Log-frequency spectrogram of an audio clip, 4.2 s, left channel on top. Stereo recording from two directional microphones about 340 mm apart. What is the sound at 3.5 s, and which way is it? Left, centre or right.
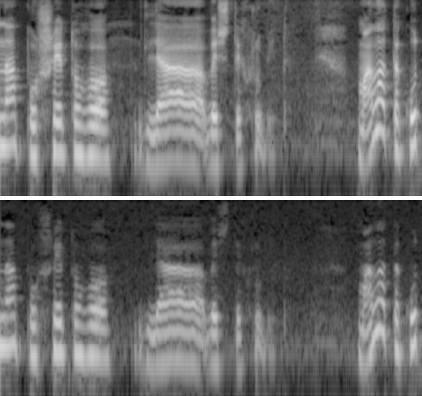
Speech, centre.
